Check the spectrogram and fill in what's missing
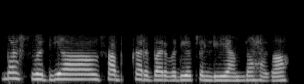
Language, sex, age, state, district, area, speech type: Punjabi, female, 18-30, Punjab, Faridkot, urban, conversation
